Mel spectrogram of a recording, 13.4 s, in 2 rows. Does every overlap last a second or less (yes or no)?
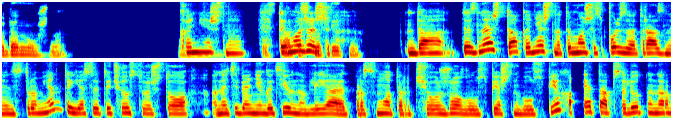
no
